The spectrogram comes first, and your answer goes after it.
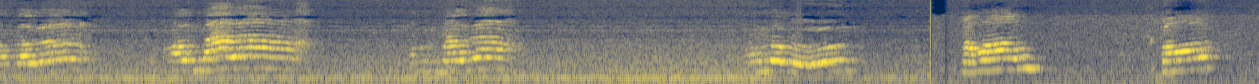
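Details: Domestic cat meowing in a compilation of funny, cute cat sounds; short rising-falling harmonic meows repeated about every two seconds, some bending up and down, over a steady low hum, with an abrupt cut near nine seconds.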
